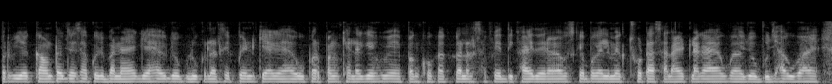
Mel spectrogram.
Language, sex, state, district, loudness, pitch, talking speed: Hindi, male, Uttarakhand, Uttarkashi, -18 LUFS, 130 Hz, 300 wpm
